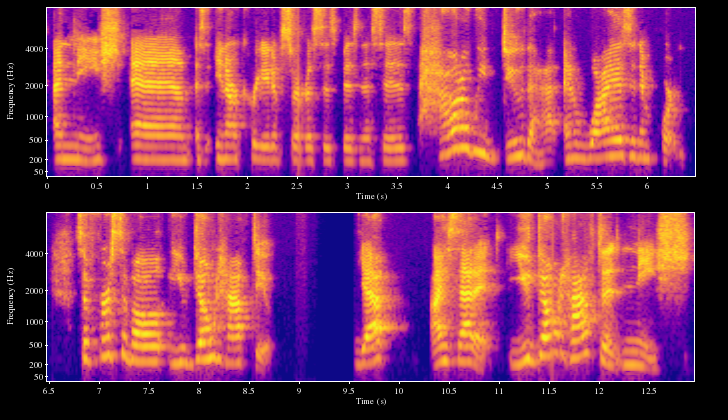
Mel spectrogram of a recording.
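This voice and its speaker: Upbeat woman coach, higher voice. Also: a bit bright. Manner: upbeat, direct, conversational with fillers. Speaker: business coach and podcast host. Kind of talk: solo coaching talk to camera.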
